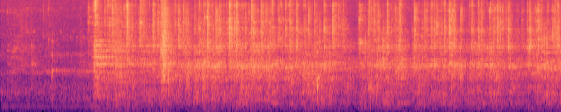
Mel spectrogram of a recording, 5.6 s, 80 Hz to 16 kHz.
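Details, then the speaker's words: Shimano FH-M475 bicycle rear hub spun by hand, non-drive side bearings pitted, cone and hub race trashed, no grease: quick light ticking with dry, gritty rasp; dry worn hub bearings. "uh so i got no grease in here this side is okay so i'm gonna put some grease maybe in there as i'm playing with it and then uh just keep spinning this and see how how much quieter this thing can get"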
